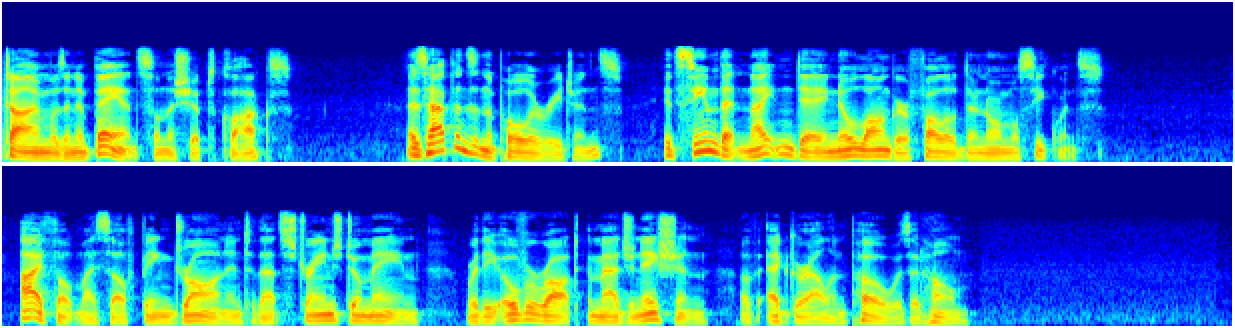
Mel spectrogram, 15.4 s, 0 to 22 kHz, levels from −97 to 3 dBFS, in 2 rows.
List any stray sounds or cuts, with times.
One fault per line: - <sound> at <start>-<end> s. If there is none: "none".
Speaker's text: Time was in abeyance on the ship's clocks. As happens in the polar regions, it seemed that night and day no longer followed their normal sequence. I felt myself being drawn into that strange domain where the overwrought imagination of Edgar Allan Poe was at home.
none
